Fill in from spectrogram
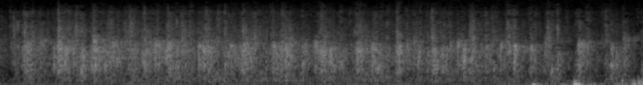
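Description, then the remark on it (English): An audience applauds steadily, a dense, even wash of many hands clapping that holds at a fairly constant level throughout, with a few low thumps near the end, welcoming literary and textual critic Dr. Robert A. Reese to speak at a Sunstone session. “Please give some applause for Dr.”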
